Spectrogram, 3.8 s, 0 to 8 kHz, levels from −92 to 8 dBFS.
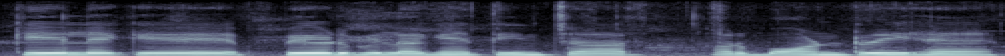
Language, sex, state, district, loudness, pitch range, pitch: Hindi, female, Madhya Pradesh, Umaria, -15 LUFS, 225-240 Hz, 230 Hz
